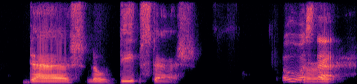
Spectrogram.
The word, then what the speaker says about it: DeepStash: Deep Stash. Let me make sure I'm pronouncing it correctly.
